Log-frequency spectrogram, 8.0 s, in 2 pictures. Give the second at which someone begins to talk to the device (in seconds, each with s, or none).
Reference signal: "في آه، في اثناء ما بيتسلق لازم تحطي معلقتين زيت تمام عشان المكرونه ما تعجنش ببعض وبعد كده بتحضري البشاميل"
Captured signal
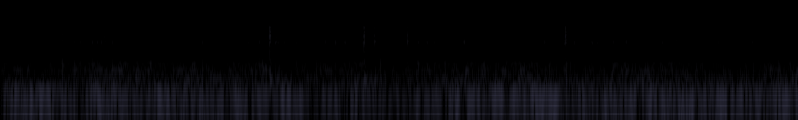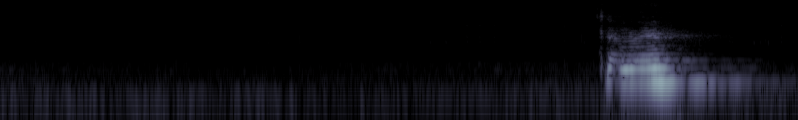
7.0 s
